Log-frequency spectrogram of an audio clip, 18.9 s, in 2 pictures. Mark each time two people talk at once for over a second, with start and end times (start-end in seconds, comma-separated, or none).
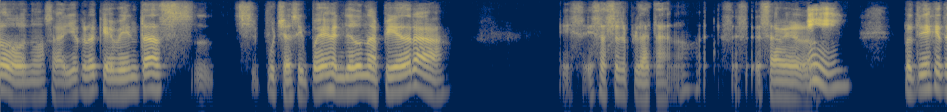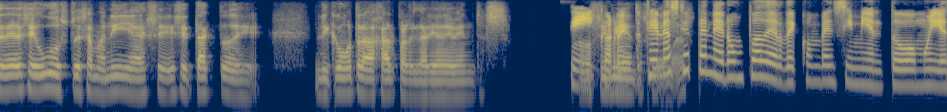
15.2-16.4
